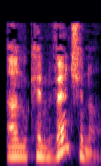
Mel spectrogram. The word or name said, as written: unconventional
